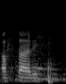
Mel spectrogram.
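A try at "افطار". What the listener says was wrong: इफ्तार। अफ्तार नहीं, क्या?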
